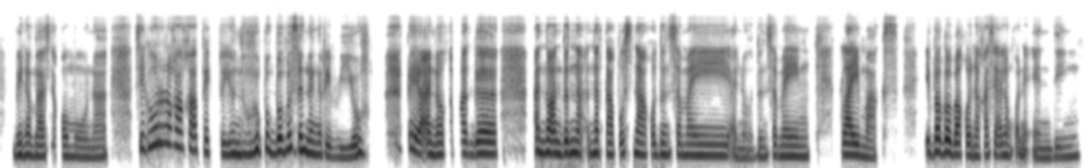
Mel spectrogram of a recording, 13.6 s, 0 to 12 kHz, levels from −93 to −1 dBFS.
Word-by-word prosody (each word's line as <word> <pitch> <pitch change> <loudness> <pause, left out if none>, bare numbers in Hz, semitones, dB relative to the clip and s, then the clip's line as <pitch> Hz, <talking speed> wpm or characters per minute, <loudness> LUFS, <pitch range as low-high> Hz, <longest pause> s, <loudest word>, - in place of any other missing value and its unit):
binabasa 180 -2 -2
ko 170 0 -5
muna. 155 0 -6 0.3
Siguro 325 +7 0
nakakaapekto 280 - 0
'yon, 195 0 +1
'no, 200 +7 +2
pagbabasa 260 +2 +4
ng 210 -4 +2
review. 160 +4 -1 0.5
Kaya 245 -7 +4
ano, 195 -1 +3
kapag, 210 +1 -4
uh, 205 -1 +5 0.5
ano, 225 -2 +5
ando'n 210 +1 +4
na - - -1
natapos 200 -1 +1
na 190 -3 +2
ako 185 - -3
do'n 190 0 -2
sa 190 -1 -3
may 180 -1 -1
ano, 140 -2 -8
do'n 155 +3 -8
sa 180 - -3
may 170 -1 0 0.5
climax, 185 -5 +1 0.3
ibababa 220 -3 +5
ko 185 - -1
na, 170 -2 -2
kasi 180 +3 -4
alam 185 0 -2
ko 100 - -5
na 90 - -3
ending. 155 +4 -7
190 Hz, 160 wpm, -24 LUFS, 170-215 Hz, 0.5 s, uh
